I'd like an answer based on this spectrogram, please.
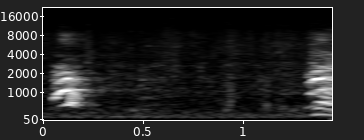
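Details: Dog at a dog park giving two short, sharp barks about a second apart, with quiet background between them.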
